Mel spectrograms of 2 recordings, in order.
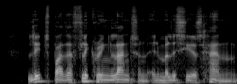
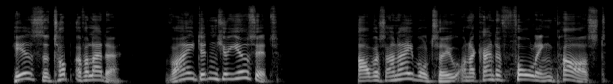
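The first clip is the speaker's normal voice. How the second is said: lightly voiced impatient young girl, higher; bossy girl; 11 semitones higher than usual. Melissa dismisses Keith from the trapdoor, lightly voiced bossy girl. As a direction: brush off the complaint like a know-it-all girl.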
